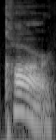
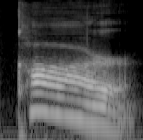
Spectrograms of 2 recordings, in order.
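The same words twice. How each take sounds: First: Said in the usual way. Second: "Car" with a long held final R; exaggerated drawn-out R closing "Car"; super strong R. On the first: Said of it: "Car, que é carro". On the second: Shown as a demonstration. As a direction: stretch the English R at the end of "Car". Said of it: "super forte".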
